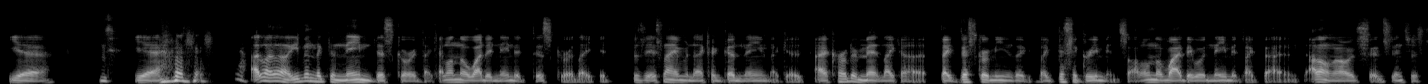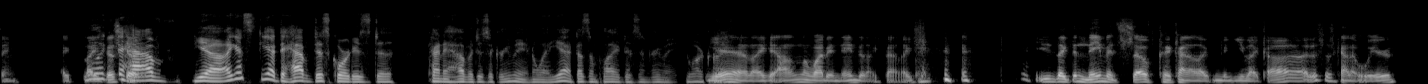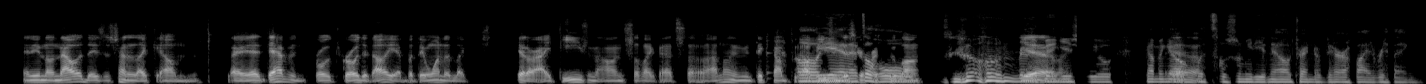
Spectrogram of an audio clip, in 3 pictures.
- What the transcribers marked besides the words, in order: chuckle; tapping; chuckle; gasp; chuckle; laughing while speaking: "um"
- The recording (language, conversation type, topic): English, unstructured, Which shows, podcasts, or music are you turning to most these days, and why?
- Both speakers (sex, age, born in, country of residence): male, 20-24, United States, United States; male, 35-39, United States, United States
